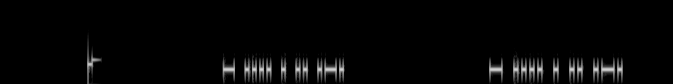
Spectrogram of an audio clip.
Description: Morse code, heard as a keyed tone, about 29 wpm, 700 Hz. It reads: THEIR THEIR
